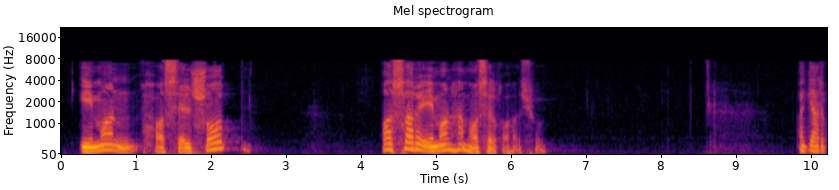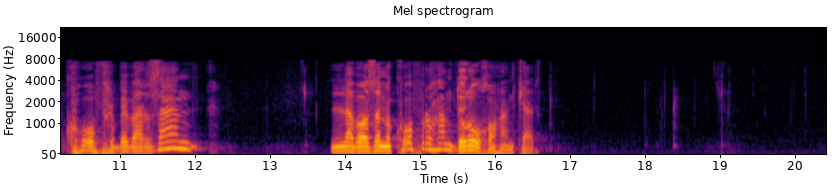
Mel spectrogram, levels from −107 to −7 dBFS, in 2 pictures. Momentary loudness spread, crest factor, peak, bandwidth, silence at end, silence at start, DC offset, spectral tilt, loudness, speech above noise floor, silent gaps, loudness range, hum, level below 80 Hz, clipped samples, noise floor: 16 LU; 22 dB; -12 dBFS; 8 kHz; 3.85 s; 0.25 s; under 0.1%; -7 dB/octave; -31 LUFS; 56 dB; none; 14 LU; none; -54 dBFS; under 0.1%; -86 dBFS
